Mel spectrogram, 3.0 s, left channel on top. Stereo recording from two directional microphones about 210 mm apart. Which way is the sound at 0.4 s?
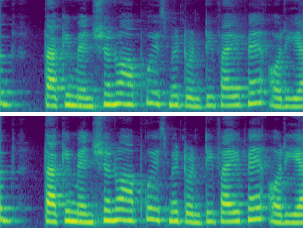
30° right (ahead or behind).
